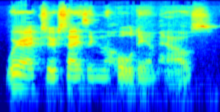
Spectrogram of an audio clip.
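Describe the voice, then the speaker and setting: A woman reading the part of an exasperated, dry male teacher in a story, muttering and deadpan. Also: sits low, normal speed, heavily acted. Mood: stern.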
